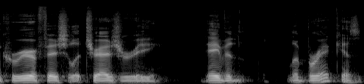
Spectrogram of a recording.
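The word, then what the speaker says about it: Lebryk: And I believe you were approached by the highest-ranking career official at Treasury, David Lebrick. Am I pronouncing his name correctly? I believe it's Lubrick. Lebrick?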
